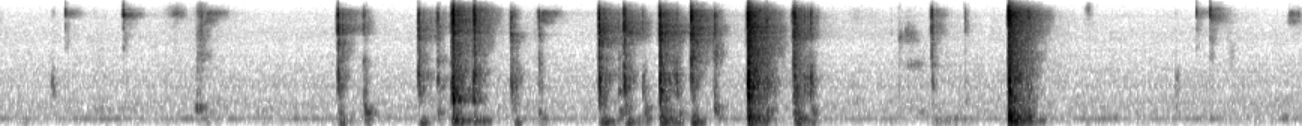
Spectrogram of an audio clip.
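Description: Typing on a computer keyboard. A few faint keystrokes come first, then two quick runs of keystrokes in the middle and a single last key near the end.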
